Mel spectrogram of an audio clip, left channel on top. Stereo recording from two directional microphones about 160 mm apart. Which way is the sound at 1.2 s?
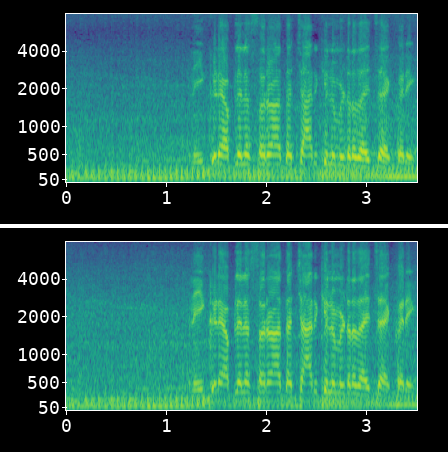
10° left (ahead or behind).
